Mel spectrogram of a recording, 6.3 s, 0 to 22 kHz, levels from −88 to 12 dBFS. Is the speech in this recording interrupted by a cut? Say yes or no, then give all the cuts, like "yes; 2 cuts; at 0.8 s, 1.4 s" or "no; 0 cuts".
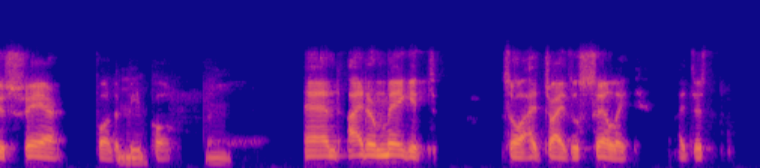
no; 0 cuts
